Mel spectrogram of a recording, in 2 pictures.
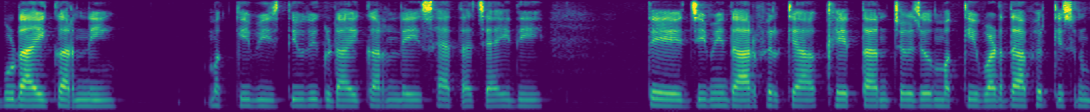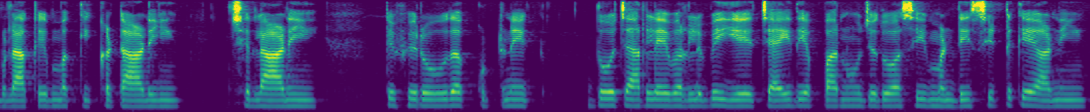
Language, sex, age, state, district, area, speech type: Punjabi, female, 30-45, Punjab, Rupnagar, urban, spontaneous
